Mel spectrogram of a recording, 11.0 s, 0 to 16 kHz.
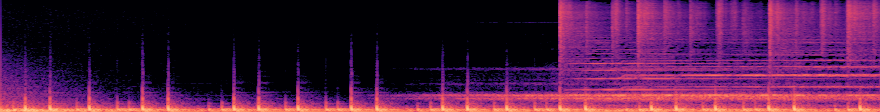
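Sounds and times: soft low thuds: 0.0s - 10.2s.

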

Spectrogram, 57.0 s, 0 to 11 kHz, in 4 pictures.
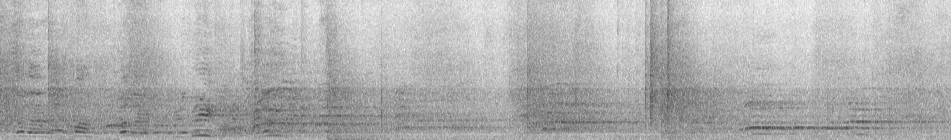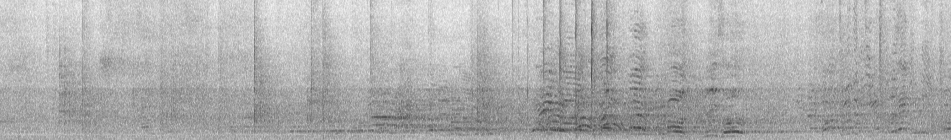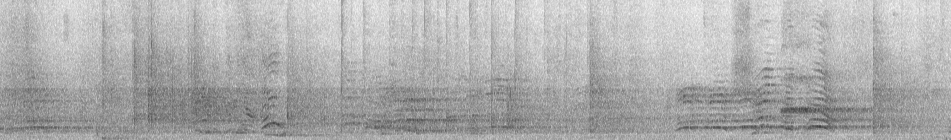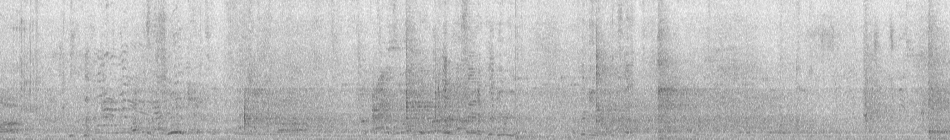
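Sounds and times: crowd shouting and calling: 0.0s - 14.4s, 18.0s - 43.2s
hockey sticks and puck knocking: 29.9s - 31.8s.

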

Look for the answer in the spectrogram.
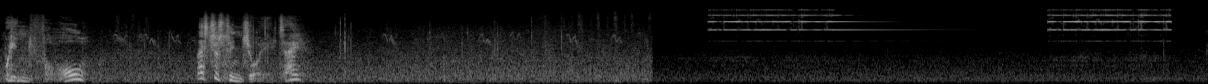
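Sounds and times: phone ringing: 7.1s - 9.9s, 10.5s - 11.8s.

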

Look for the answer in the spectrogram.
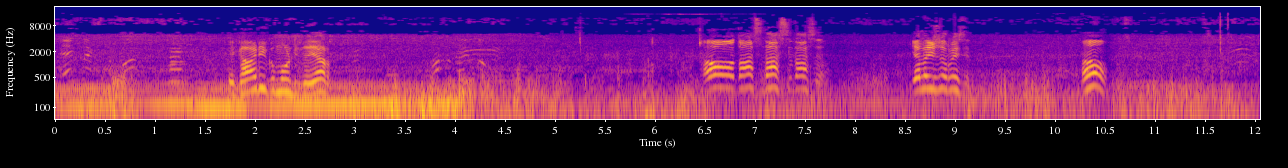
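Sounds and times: car engine at high revs: 0.0s - 6.2s.

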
